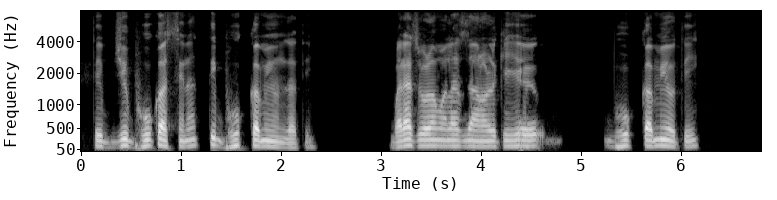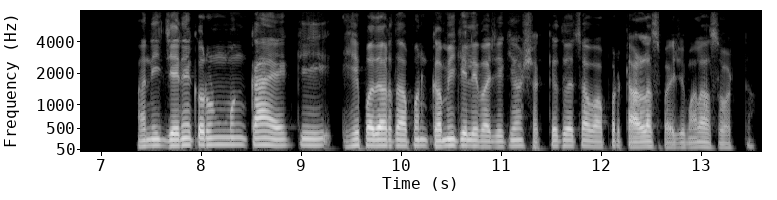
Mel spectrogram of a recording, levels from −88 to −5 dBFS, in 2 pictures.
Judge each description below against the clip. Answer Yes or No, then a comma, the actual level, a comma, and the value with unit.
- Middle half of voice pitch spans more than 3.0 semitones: No, narrow, 2.5 semitones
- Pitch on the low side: Yes, low, 120 Hz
